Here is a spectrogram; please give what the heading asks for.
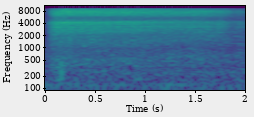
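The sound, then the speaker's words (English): A deep breath in during a guided breathing exercise, heard as a steady, airy hiss that lasts about two seconds and eases slightly at the end, with no talking. “Let's go ahead and take a deep breath in.”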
